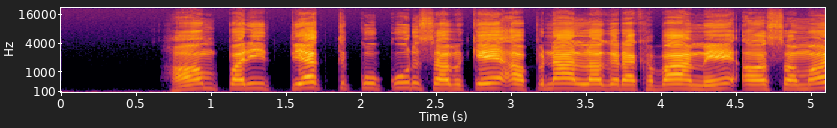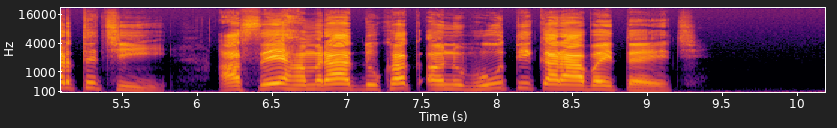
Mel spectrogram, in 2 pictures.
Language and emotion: Maithili, sad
